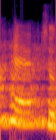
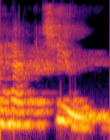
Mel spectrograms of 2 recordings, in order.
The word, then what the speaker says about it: réptil: correto é correto tá essa palavra tem as duas pronúncias ela pode ser paroxítona com acento porque ela é paroxítona terminada em L como ela pode ser oxítona ó ela pode ser reptil pode só que ela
